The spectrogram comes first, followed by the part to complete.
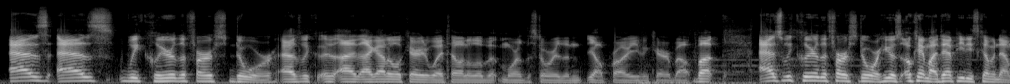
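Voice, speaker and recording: A young man talks casually to his live-stream viewers, rambling through stories and cursing freely. His voice is bright, forward and crisp, and he laughs easily between remarks. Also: medium pitch. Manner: rambling, profane, laughs often.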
